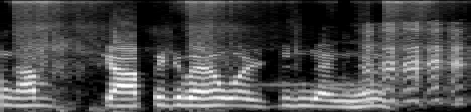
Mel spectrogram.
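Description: A person's voice with a wavering pitch, in short voiced stretches.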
